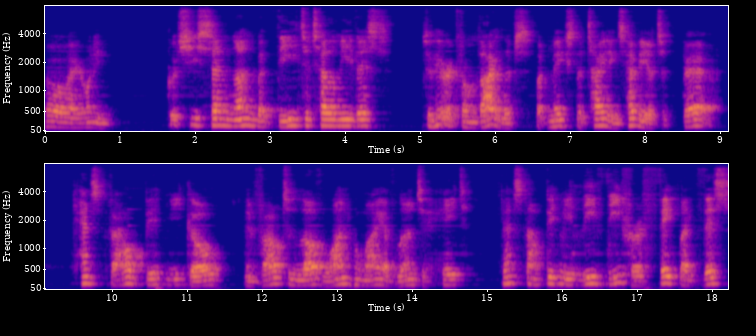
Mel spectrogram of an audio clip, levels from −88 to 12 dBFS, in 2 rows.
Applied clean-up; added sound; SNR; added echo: neural mask model DeepFilterNet 3.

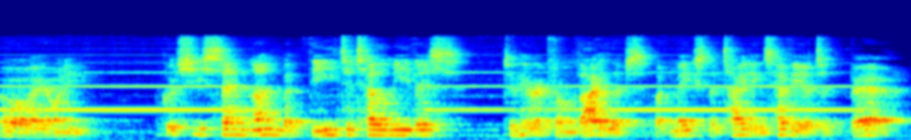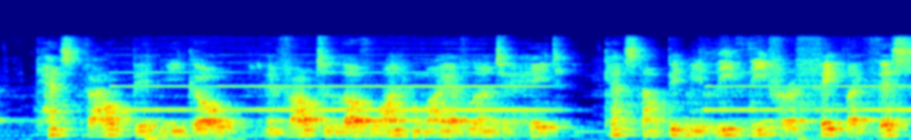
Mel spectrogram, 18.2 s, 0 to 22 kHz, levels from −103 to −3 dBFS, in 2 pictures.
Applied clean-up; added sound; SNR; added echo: none; Wind instrument, woodwind instrument; 16 dB; reverberation time 0.6 s.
